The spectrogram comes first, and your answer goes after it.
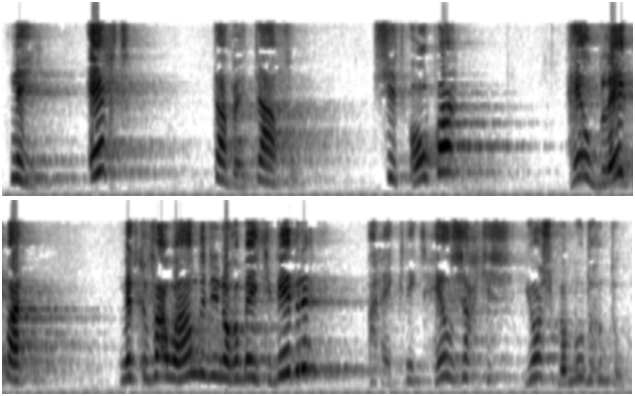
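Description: A man telling a children's Bible story in an expressive, dramatic way, with small hesitations. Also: extremely high pitch, measured pace, long pauses. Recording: echoey hall, dull lo-fi sound.

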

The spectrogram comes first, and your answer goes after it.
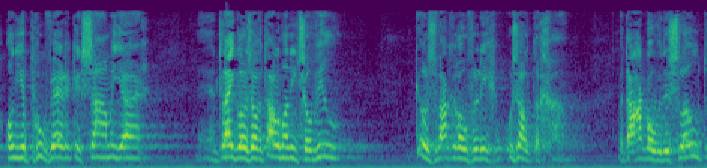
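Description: A man preaching a solemn sermon, slow and earnest, rising at times to loud emotional cries. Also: sits high. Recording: long church reverb.

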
